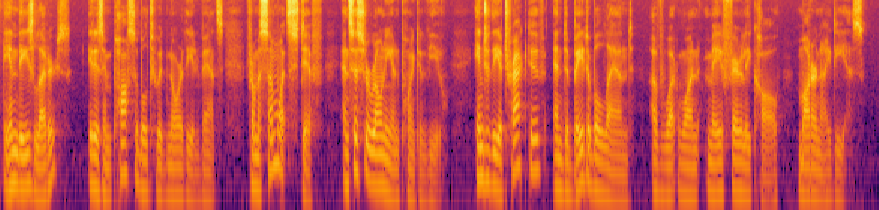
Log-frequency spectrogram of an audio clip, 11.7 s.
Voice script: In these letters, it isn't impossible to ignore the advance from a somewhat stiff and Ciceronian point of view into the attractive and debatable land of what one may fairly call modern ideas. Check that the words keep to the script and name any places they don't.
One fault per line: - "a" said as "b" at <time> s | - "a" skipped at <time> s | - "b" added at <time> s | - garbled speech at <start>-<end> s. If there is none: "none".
- "isn't" said as "is" at 1.2 s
